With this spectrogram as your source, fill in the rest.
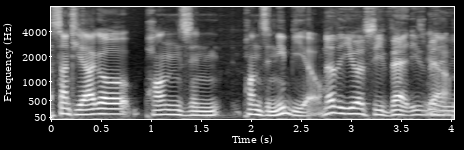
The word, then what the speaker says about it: Santiago Ponzinibbio: Santiago Ponzinibbio.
